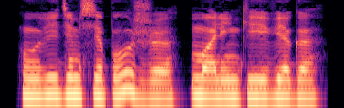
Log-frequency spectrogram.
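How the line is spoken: Purring. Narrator (Russian): промурлыкал он

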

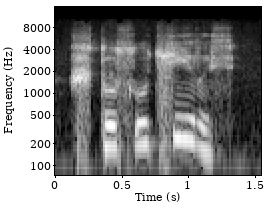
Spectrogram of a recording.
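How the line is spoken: Whispering. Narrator (Russian): Мэдалин перешла на шепот

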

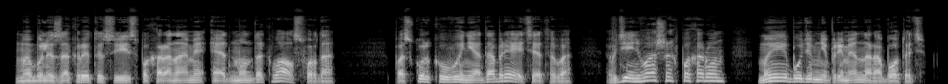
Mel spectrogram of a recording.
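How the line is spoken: Calm reply. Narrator (Russian): Мистер Вернер спокойно ответил

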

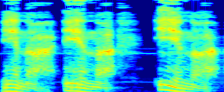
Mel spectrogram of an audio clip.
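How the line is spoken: Creature muttering. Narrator (Russian): бормотало существо в коридоре

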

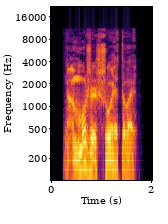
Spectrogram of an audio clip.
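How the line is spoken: Growl. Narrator (Russian): Николай Григорьевич даже рыкнул

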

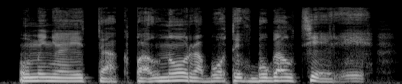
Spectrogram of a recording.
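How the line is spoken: Wolf grumbling. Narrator (Russian): проворчал волк

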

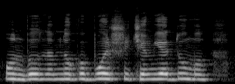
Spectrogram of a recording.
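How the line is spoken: Loud sobbing. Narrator (Russian): продолжал он, громко рыдая

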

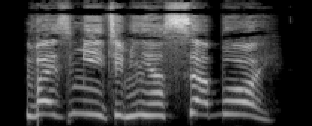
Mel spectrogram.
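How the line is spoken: Shouted after them. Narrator (Russian): крикнула Киврин им вслед

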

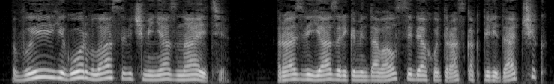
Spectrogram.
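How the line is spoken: Plain. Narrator (Russian): спросил он

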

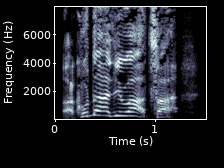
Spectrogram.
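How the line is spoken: Shout. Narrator (Russian): крикнули ему

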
